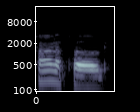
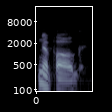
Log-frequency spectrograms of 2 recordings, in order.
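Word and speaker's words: Knappogue: But yeah, the Conopogue, or I should probably look at the thing because it tells you how to pronounce it on the. It's Napogue.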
